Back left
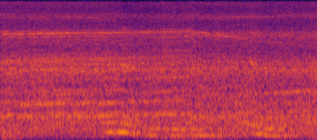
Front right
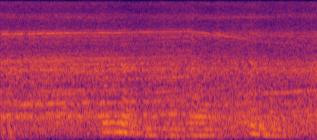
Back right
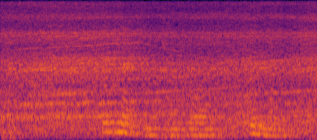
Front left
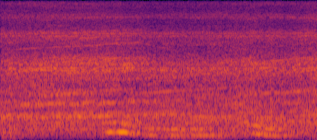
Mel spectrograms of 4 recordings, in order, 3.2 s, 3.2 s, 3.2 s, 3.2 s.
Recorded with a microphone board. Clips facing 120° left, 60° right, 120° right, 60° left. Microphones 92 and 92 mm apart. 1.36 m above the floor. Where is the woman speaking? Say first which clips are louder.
Front right 4 dB, back right 2 dB; 100° right, 1.2 m.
